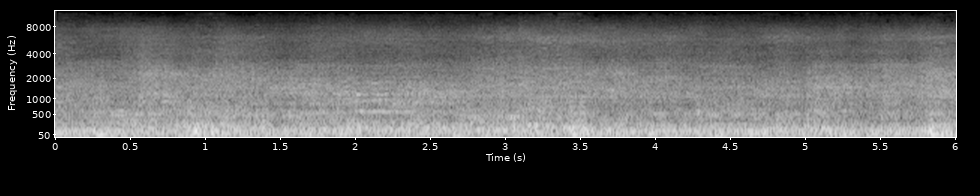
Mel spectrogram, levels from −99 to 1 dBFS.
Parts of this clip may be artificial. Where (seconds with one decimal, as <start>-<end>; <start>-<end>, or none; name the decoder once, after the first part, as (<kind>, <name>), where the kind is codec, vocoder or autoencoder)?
0.0-6.0 (codec, SNAC)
